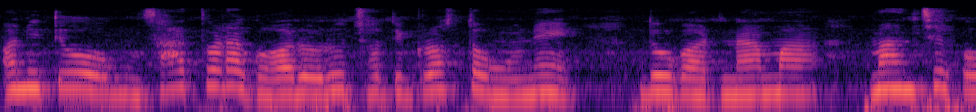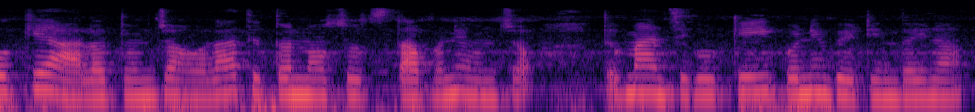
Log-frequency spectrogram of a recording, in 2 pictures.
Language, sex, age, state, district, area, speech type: Nepali, female, 30-45, West Bengal, Kalimpong, rural, spontaneous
